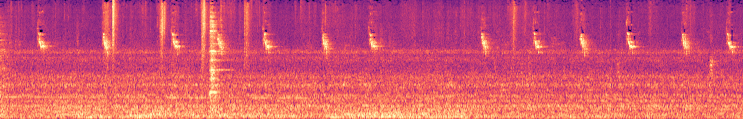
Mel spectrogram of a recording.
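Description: A small bird chirping over and over, a short falling note about once a second, over a steady low background rumble, with a few sharp clicks and one louder click about four seconds in.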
